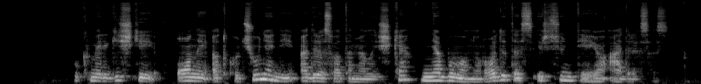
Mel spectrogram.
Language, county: Lithuanian, Kaunas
